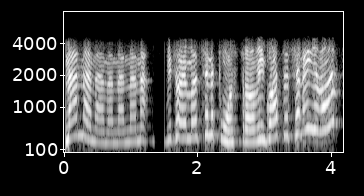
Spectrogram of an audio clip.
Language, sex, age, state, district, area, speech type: Kashmiri, female, 45-60, Jammu and Kashmir, Ganderbal, rural, conversation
